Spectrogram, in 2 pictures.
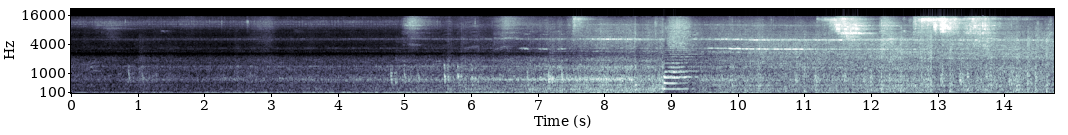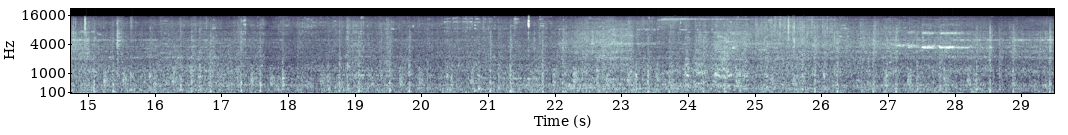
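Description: WDP-4D diesel-electric locomotive approaching and passing with a passenger train: the engine rumble builds, the horn sounds and its pitch drops sharply as the locomotive goes by about nine seconds in, then the coaches' wheels clatter steadily over the rail joints.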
